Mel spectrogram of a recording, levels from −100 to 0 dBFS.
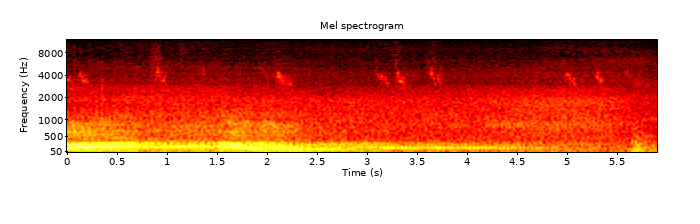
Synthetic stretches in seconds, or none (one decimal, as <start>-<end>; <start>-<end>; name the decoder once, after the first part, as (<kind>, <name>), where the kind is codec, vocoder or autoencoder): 0.0-2.2 (vocoder, Vocos)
